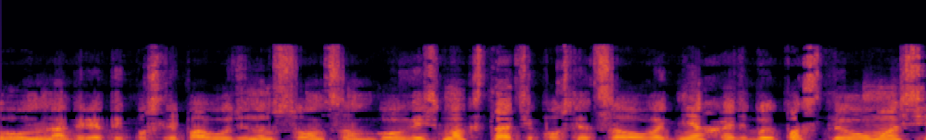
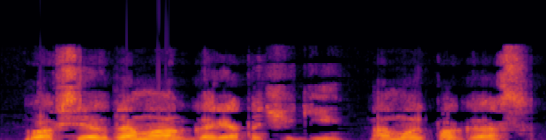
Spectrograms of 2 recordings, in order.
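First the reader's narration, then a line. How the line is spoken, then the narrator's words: Quiet. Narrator (Russian): проговорил он тихо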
